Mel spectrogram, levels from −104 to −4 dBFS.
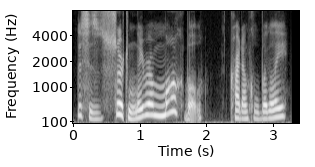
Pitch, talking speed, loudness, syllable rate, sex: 225 Hz, 125 wpm, -18 LUFS, 5.4 syllables/s, female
